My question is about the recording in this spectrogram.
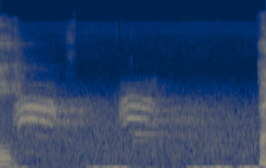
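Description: A crow cawing twice, two short arched calls a little under a second apart.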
